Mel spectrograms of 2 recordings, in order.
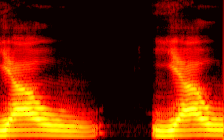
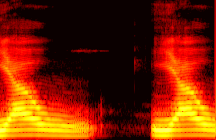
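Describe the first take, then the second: No difference in how they are said.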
